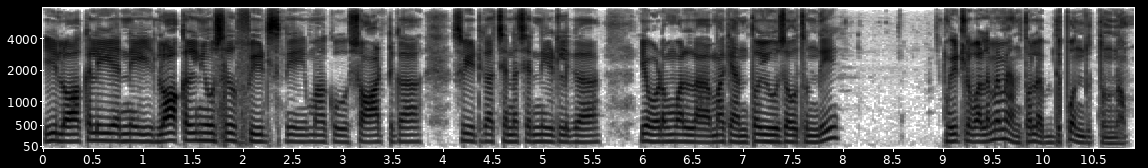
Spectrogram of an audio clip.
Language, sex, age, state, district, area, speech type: Telugu, male, 18-30, Andhra Pradesh, Eluru, rural, spontaneous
